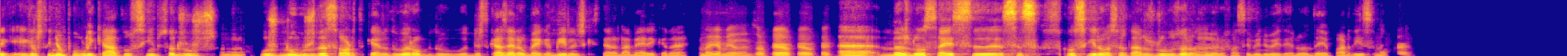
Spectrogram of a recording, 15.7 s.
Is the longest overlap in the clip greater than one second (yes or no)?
no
